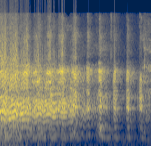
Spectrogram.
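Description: Several men laughing hard together, loudest in the first second, then breaking into shorter gasping pulses that die down toward the end.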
